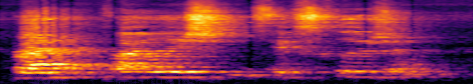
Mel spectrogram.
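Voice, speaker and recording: A hoarse woman whose voice is nearly gone gives a public comment to a city council, blunt and sarcastic. She stands well back from the microphone, and the big council chamber rings with echo around her. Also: mid-range voice, fairly even intonation, takes it slowly, a little mellow. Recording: echoey council chamber, far from the mic.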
